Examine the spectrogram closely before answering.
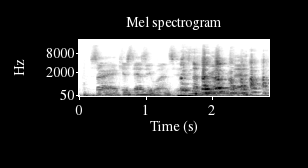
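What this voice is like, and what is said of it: Sarcastic delivery. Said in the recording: “said it so sarcastically”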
